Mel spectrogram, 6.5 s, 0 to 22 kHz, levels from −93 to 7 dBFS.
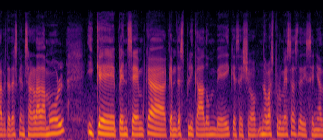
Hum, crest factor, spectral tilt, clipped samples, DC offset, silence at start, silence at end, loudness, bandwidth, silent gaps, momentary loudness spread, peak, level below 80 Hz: none; 20 dB; -6 dB/octave; under 0.1%; under 0.1%; 0 s; 0 s; -24 LUFS; 12.5 kHz; none; 10 LU; -4 dBFS; -52 dBFS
